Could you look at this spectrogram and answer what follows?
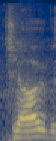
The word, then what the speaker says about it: Job: The Bible story of Job, Job is how it's pronounced.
